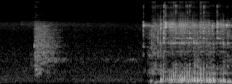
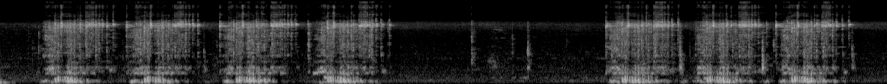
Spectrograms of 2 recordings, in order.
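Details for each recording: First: Two-stroke RBC411 brush cutter that would not start after long disuse: after a brief pull it catches and runs with a high, buzzing rasp. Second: RBC411 two-stroke brush cutter that won't start: seven quick pull-start rasps, each dying away without the engine ever catching.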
